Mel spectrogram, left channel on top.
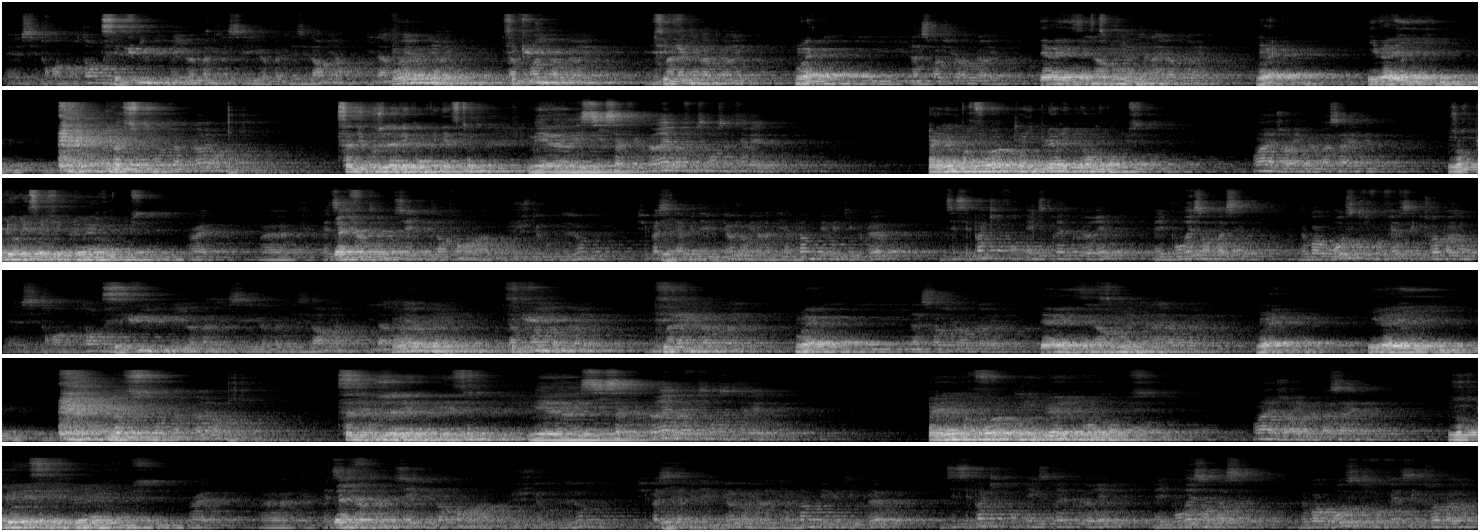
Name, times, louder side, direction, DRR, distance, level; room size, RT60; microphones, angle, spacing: voice 1, 0.0-4.5 5.0-5.9 6.4-7.4 8.5-10.0 10.8-12.1 13.9-14.0 15.7-17.1 20.0-22.4 27.3-28.5 31.4-31.6 32.1-35.4 35.9-38.4 38.9-40.6 41.0-42.0 42.5-44.2, left 1 dB, 25° left, -1 dB, 6.2 m, -32 dB
voice 2, 1.0-1.5 3.9-4.5 5.0-5.5 6.5-6.9 7.9-8.2 10.4-11.4 12.5-12.8 13.7-14.5 15.3-16.1 18.1-20.5 24.0-26.2 29.2-30.9 32.8-33.1 36.1-36.2, equal, 60° left, -3 dB, 4.9 m, -20 dB
26.5 x 26.5 x 8.0 m, 2.5 s
head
